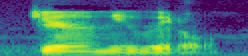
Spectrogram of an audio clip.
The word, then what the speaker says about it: Jeremy Riddle: Jeremy Riddle.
